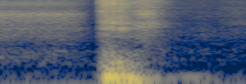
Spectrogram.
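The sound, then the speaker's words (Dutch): A single forceful exhalation during a belly-breathing exercise: a short, loud, breathy burst lasting under half a second that stands alone against quiet. “En je blaast krachtig uit. Dan volgt de inademing eigenlijk vanzelf.”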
